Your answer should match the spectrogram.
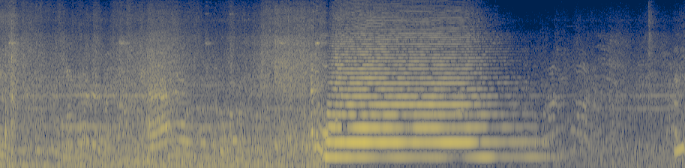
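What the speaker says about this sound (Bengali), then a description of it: "আরে এই ট্রেন, রাতের ট্রেন।" A night local train on the Shantipur line blares its horn in a long sustained tone over rumbling rail noise, with people talking before and after it.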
